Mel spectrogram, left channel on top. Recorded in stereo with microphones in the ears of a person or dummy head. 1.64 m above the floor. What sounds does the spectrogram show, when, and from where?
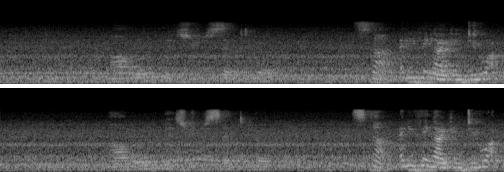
1.1 s a woman speaking: 90° right, 3 m
4.0 s a woman speaking: 55° right (ahead or behind), 1.9 m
